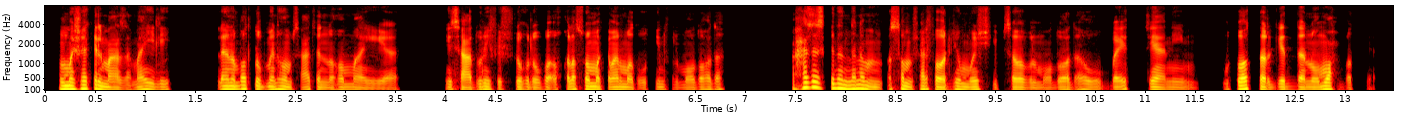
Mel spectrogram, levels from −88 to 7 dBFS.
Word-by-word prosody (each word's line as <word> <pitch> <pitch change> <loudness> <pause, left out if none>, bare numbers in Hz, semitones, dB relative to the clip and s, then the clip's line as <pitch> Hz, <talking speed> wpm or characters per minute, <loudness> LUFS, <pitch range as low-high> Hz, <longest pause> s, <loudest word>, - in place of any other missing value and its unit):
ومشاكل 120 +2 +5
مع 95 -2 +2
زمايلي، 100 +4 -2 0.5
لإن 115 - +4
أنا 115 - +5
باطلُب 125 -5 0
منهم 110 -1 +2
ساعات 95 +3 -6
إن 90 -2 -2
هُم 95 +2 -4
ي 85 -1 -6 0.5
يساعدوني 95 +3 +1
في 100 - -12
الشغل، 100 +1 -4
وبقوا 90 +1 -2
خلاص 110 +3 -2
هُم 110 -1 +5
كمان 100 +1 0
مضغوطين 95 +1 -4
في 100 -1 -21
الموضوع 90 +2 -6
ده. 100 0 -7 0.7
فحاسس 180 -1 +4
كده 155 -1 +3
إن 130 -2 +5
أنا 135 0 +5
م 100 -6 0
أصلًا 125 -1 +1
مش 100 +2 -6
عارف 115 -1 0
أورّيهم 105 +1 +2
وِشي 105 +1 -2
بسبب 95 -2 -1
الموضوع 90 +3 -5
ده، 100 +2 -7
وبقيت 100 0 -4 0.2
يعني 95 -2 -2 0.3
متوتَّر 115 -1 +4
جدًا 105 +1 0
ومُحبَط 105 -1 +1
يعني. - - -27
100 Hz, 180 wpm, -25 LUFS, 95-110 Hz, 0.7 s, ومشاكل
